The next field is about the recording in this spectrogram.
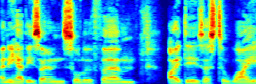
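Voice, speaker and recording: A man speaks with a fairly low voice. The recording is very clean, the background silent. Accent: London. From London, England. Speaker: podcast co-host. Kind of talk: casual chat.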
